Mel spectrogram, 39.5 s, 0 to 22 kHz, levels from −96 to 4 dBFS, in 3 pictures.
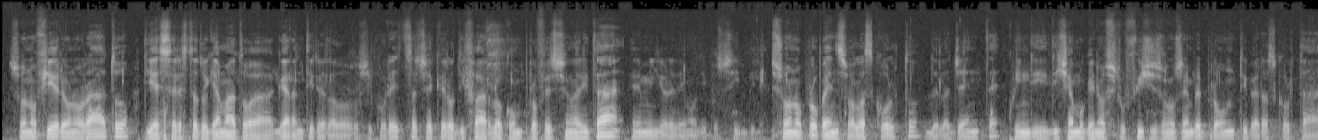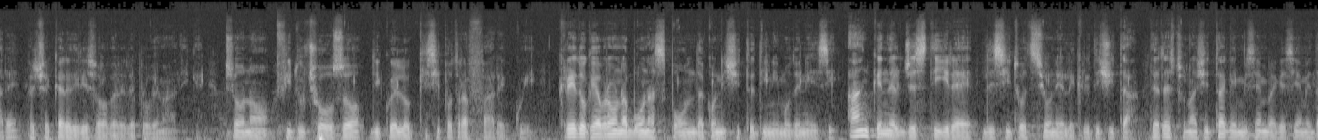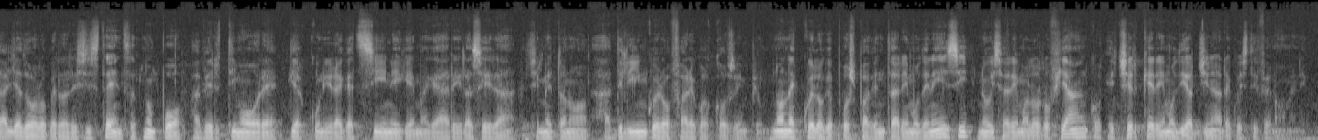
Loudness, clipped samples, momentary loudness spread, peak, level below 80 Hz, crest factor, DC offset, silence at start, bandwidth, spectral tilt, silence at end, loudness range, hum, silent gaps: -21 LUFS; under 0.1%; 11 LU; 0 dBFS; -34 dBFS; 20 dB; under 0.1%; 0.1 s; over 20 kHz; -5.5 dB/octave; 0 s; 4 LU; none; none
